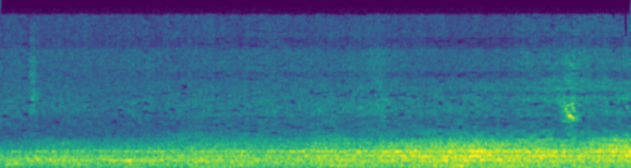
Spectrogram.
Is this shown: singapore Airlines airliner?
yes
